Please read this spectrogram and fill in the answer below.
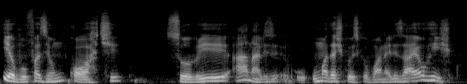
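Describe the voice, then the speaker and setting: Gravelly man explaining in slangy talk. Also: mid-range voice, brisk. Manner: explains in a relaxed, slangy way with many restarts and "né?" tags. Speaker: guest, executive director of an institute. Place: radio studio.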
